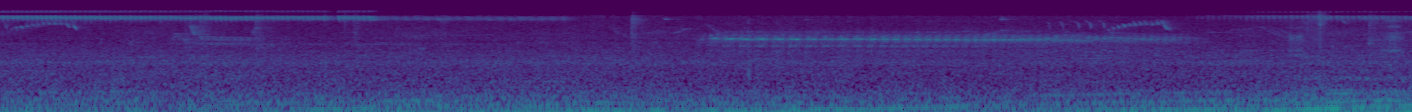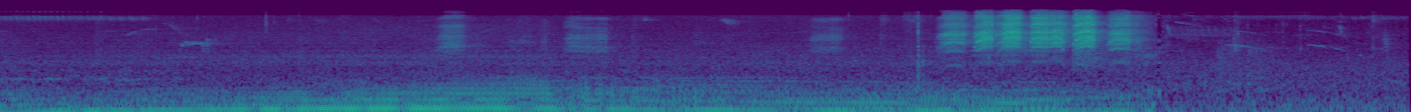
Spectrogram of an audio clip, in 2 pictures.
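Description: Birds chirping and calling, with a held high note a few seconds in and a rapid run of pulsing calls near the end, over a steady low rumble that swells in the middle.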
